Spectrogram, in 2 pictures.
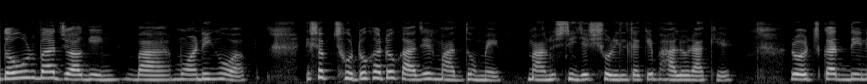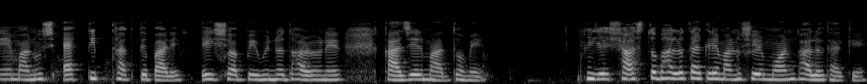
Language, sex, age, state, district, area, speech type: Bengali, female, 45-60, West Bengal, South 24 Parganas, rural, spontaneous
